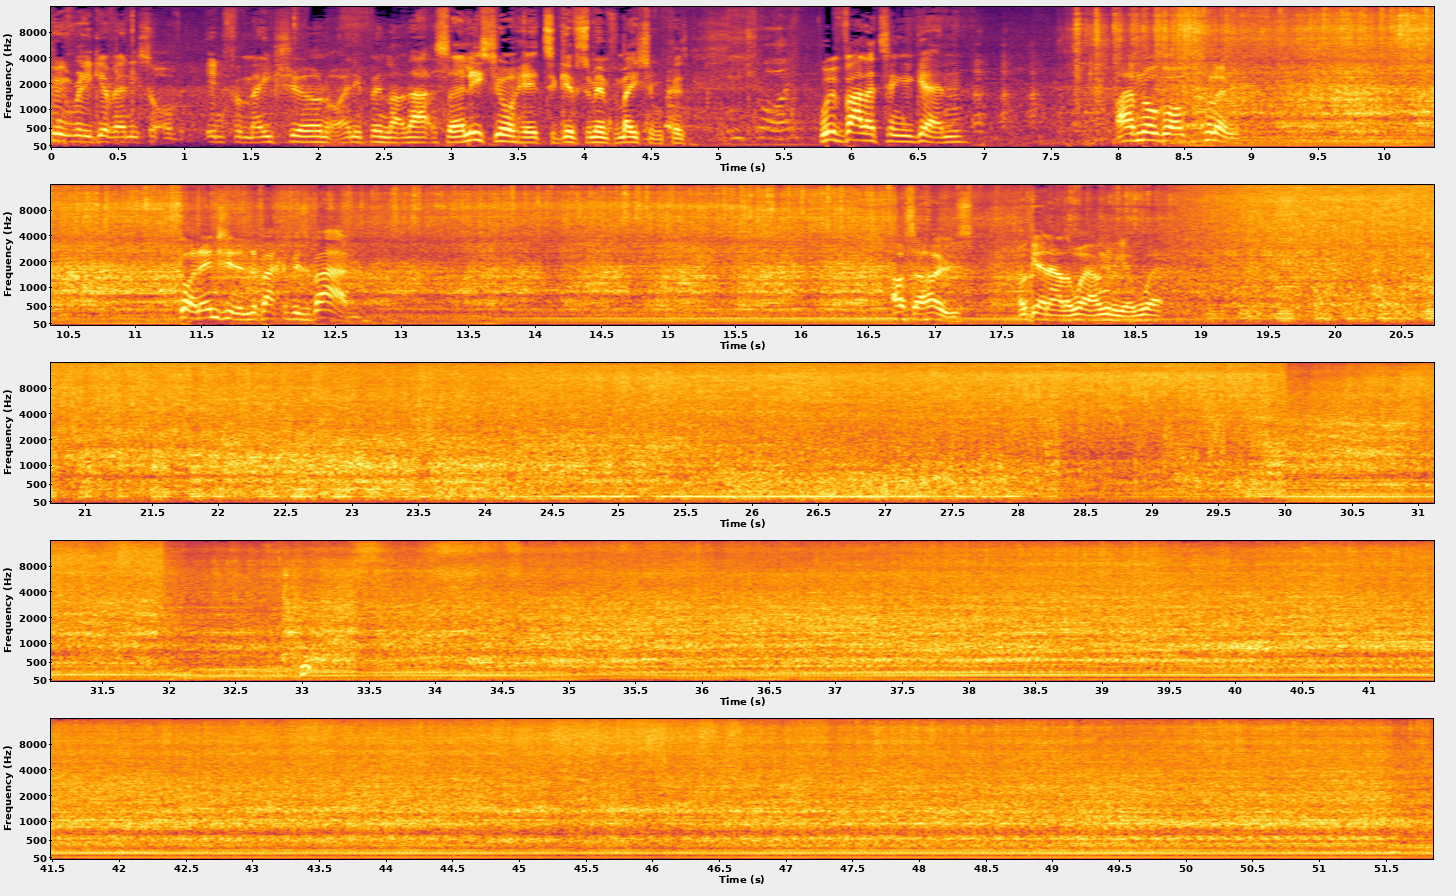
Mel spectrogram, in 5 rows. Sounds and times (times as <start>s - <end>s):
Outside, urban or manmade: 0.0s - 51.8s
Engine: 7.0s - 51.8s.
